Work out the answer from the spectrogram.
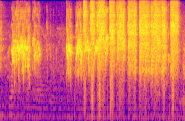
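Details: An aviary colony of red-eyed yellow budgerigars: a short harsh chirp, a pause, then a dense, continuous run of loud, raspy, broadband squawks and chatter from the flock.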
